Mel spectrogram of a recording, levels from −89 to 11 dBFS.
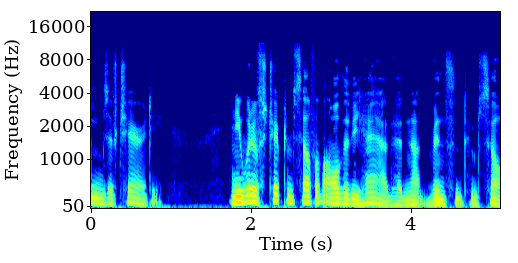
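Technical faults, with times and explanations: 2.98 to 5.12 s, section at the wrong speed: from just before the three-second mark to the end, the speech drops to 0.854 times its proper rate, so it drags and sits about three semitones lower, with pitch and pace falling together at a single step. That tied shift is the giveaway. The likely cause is this stretch being played back or resampled against the wrong clock, rather than anything the talker did, since natural delivery doesn't slow and deepen in lockstep like that.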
